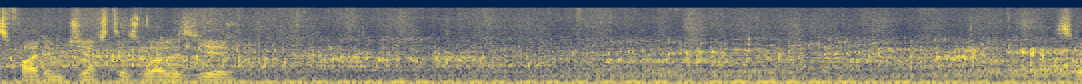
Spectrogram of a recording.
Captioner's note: aircraft engine rattling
